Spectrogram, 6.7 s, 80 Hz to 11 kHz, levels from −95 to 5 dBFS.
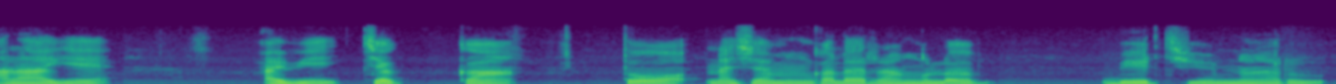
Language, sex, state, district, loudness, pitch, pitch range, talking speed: Telugu, female, Telangana, Hyderabad, -17 LUFS, 215 Hz, 205-225 Hz, 80 wpm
